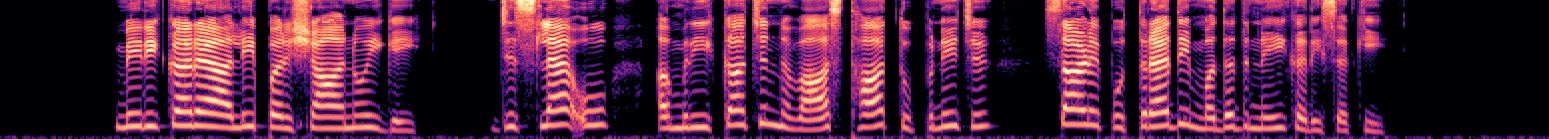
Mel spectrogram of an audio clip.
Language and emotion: Dogri, sad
